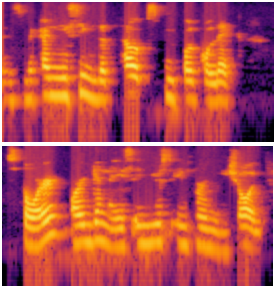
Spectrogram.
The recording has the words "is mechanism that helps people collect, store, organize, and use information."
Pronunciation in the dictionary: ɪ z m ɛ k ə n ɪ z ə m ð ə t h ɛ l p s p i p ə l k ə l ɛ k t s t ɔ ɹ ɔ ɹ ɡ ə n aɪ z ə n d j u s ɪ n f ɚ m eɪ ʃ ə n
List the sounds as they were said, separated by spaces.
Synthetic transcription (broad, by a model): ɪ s m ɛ k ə n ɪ s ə m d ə t h ɛ l p s p i p ə l k ə l ɛ k t s t ɔ ɹ ɔ ɹ ɡ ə n aɪ s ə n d j u s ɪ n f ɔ m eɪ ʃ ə n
